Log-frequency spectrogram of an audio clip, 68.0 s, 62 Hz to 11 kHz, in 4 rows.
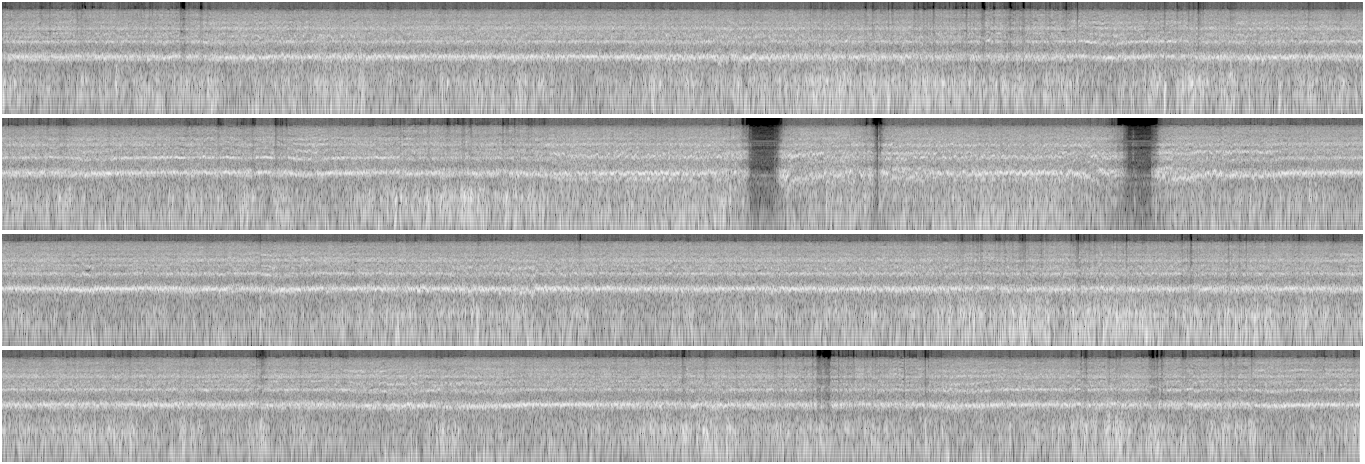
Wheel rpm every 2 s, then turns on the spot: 240, 230, 230, 230, 230, 230, 230, 230, 230, 230, 230, 230, 200, 100, 150, 120, 200, 230, 230, 230, 230, 230, 230, 230, 230, 230, 230, 230, 210, 230, 230, 230, 230, 230.
none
